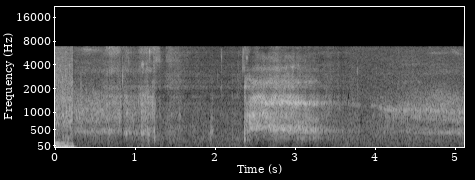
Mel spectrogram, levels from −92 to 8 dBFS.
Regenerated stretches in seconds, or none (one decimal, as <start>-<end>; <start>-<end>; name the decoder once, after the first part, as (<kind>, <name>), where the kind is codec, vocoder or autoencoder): 0.6-3.7 (codec, HILCodec)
